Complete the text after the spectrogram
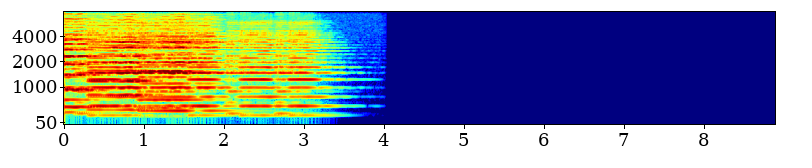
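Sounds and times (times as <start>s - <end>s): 
violins: 0.0s - 3.3s.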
